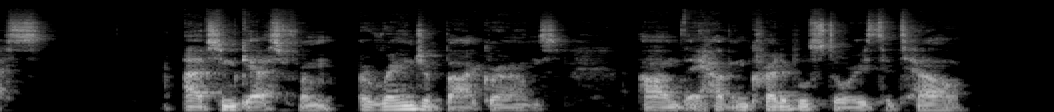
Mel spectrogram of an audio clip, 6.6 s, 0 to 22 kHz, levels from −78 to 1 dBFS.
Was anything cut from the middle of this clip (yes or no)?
no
